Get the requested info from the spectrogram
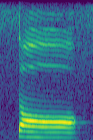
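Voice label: "dok6", Cantonese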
